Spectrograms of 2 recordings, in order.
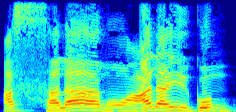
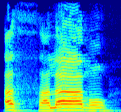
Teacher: সিন অক্ষরের সামনের নিচের দাঁতের আগা থেকে শীষ সহ পড়তে হয়, শীষ দিতে হবে।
